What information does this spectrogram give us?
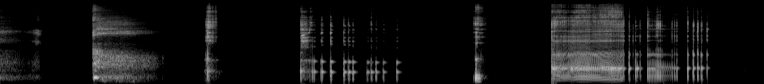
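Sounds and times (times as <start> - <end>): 
person burping for ASMR: 0.9 - 2.2, 3.0 - 4.0, 5.5 - 7.0.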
